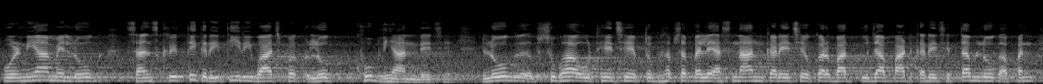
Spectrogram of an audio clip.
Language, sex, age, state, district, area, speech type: Maithili, male, 18-30, Bihar, Purnia, urban, spontaneous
